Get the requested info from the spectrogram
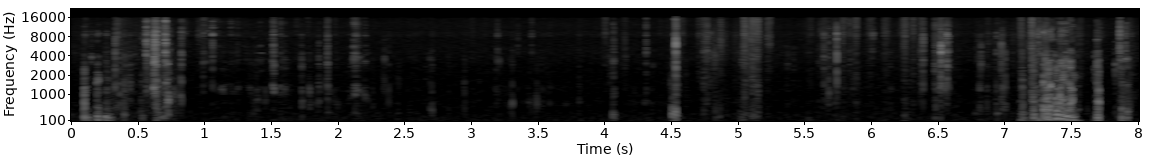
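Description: Handling noises: scattered clicks and rustles as ceiling fan parts are fitted back together, with a sharp click about halfway through and a louder rustle near the end.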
